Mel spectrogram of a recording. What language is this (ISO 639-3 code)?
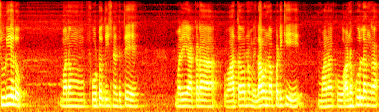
tel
